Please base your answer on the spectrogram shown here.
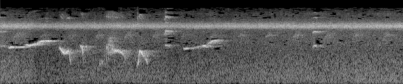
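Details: White-rumped shama in the wild, singing a run of bright upslurred and downslurred whistles packed closely together, then thinner notes, with a constant shrill insect chorus behind.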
